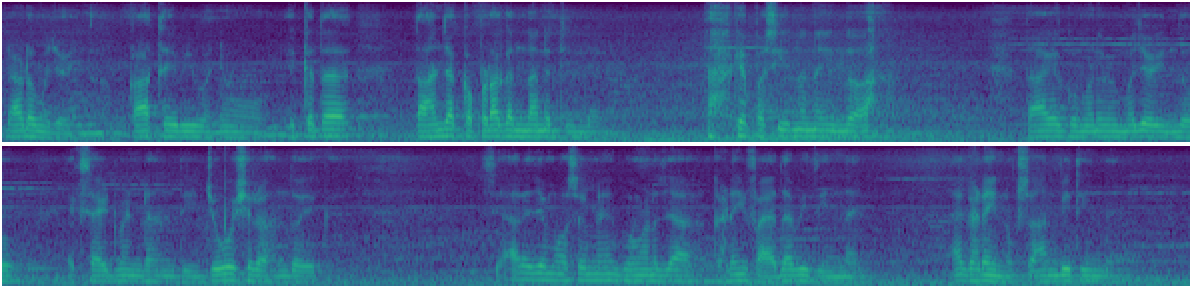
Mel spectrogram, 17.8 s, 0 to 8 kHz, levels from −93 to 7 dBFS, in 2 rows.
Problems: constant background noise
